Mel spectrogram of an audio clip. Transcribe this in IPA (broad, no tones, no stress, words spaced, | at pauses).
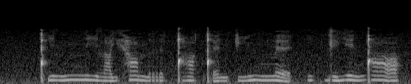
ǃʼilnːi lɑjhɑm rəɡ͡ǃɑ ǃʼɛnki mːɛ | ikɡeje ŋ͡ǃɑ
